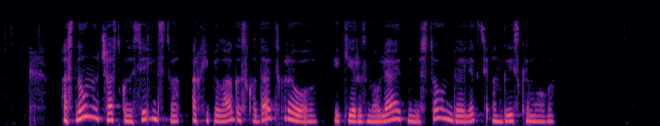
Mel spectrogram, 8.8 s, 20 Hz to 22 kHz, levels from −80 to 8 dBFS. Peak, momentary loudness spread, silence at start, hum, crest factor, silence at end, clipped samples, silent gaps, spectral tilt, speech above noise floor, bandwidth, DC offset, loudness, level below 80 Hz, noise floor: -10 dBFS; 8 LU; 0.4 s; none; 18 dB; 1.4 s; under 0.1%; none; -6.5 dB/octave; 51 dB; 11.5 kHz; under 0.1%; -27 LUFS; -66 dBFS; -77 dBFS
